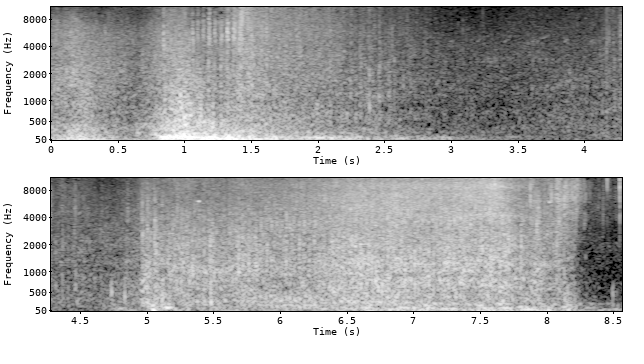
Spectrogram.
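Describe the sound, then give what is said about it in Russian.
Heavy rain pours on an overcast day in a bamboo forest, a broad, continuous hiss that swells loud early, eases in the middle, then returns strong and steady to the end. “Пасмурный день. Льет дождь.”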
